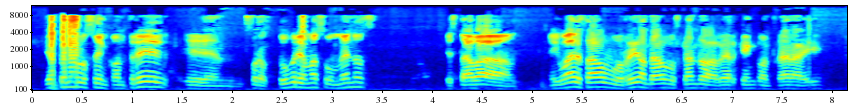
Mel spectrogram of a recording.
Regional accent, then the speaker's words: Puebla, Mexico; Yo soy de Puebla.

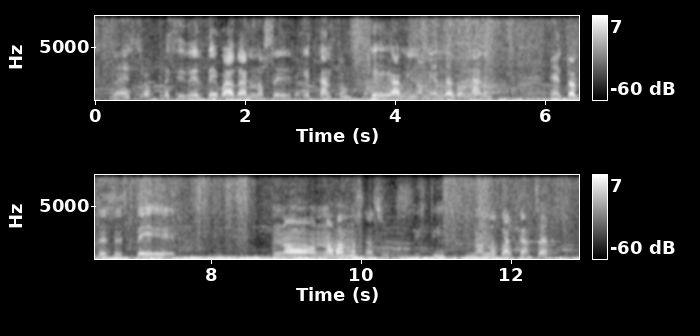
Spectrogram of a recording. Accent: San Bernardino Tlaxcalancingo, Puebla, Mexico; Soy de San Bernardino, Tlaxcalancingo.

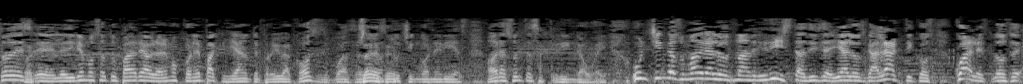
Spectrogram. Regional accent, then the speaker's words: Catalonia, Spain; Es verdad, nosotros somos catalán

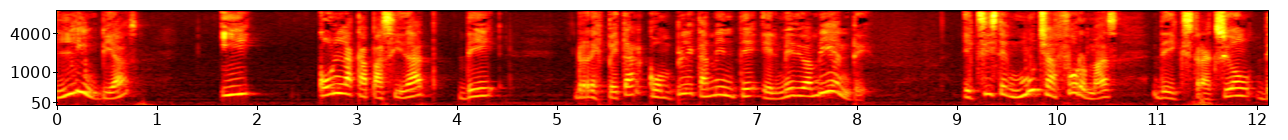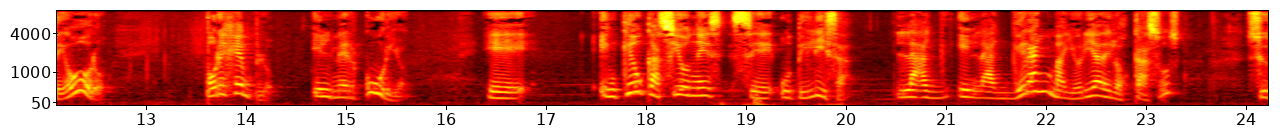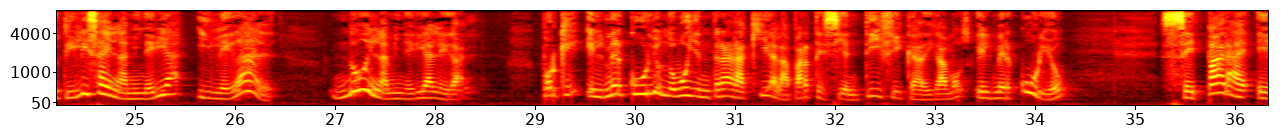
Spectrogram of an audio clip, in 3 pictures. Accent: Peru; como peruano de un país minero, y no solamente eso, como hijo de un proveedor de la minería de oro

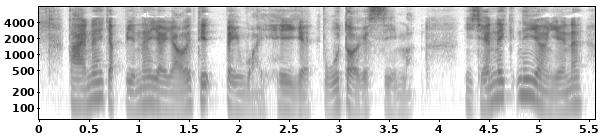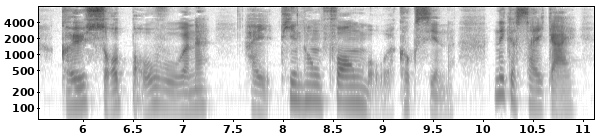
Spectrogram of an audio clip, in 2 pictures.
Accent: Hong Kong; 好多人其实我哋香港人都系噶

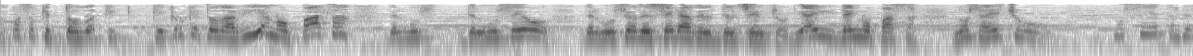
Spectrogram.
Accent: Ecuador; A mí me ha preguntado cuando voy a Francia si soy del África, de Guinea Ecuatorial, que también son ecuatorianos. Digo, no, soy del Ecuador.

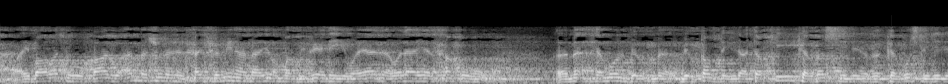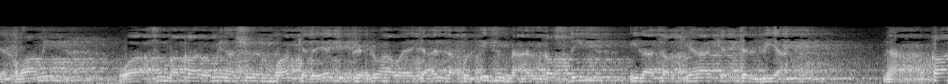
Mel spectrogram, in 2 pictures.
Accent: Algeria; مجلة تصدر عندنا في الجزائر

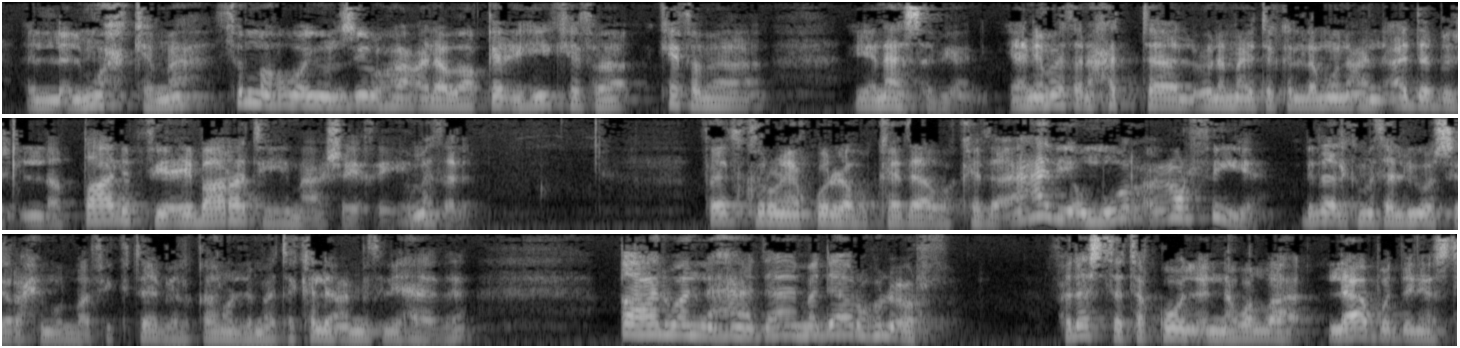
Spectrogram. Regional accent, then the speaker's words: Saudi Arabia; يختلف مثلا طلب العلم مثلا عندنا في السعودية وفي الخليج

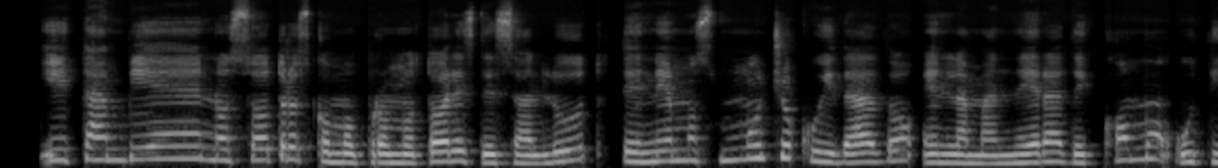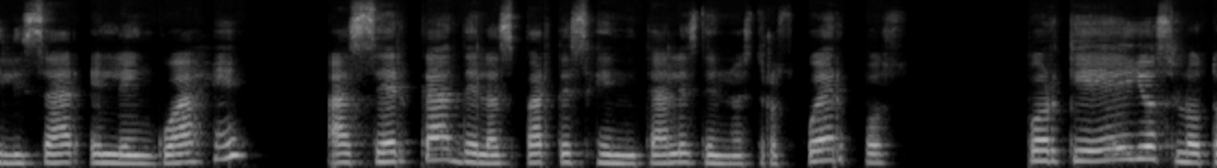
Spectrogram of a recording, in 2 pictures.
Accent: Tenejapa, Chiapas, Mexico; soy de Tenejapa.

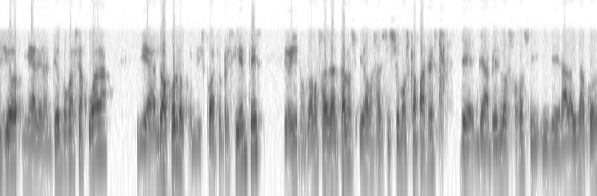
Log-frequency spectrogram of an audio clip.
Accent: Navarre, Spain; como buen navarro estaré ya al pie del cañón.

